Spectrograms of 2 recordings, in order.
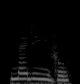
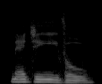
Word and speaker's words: medieval: Medieval. Dates unknown. Merlin. Medieval. That's a difficult word difficult word to pronounce. So this is medieval. Medieval, right? Or medieval. You can say medieval or medieval, right?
